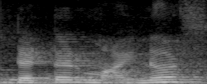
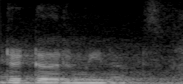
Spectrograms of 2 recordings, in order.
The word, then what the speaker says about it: determiners: इसको डिटरमाइनर्स नहीं पढ़ते हैं। इसकी प्रोनाउंसिएशन है डिटरमिनर्स। डिटरमिनर्स जो है आपकी ग्रामर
